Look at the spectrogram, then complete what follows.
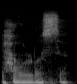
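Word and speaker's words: Παῦλος: 성격 하는 것이니까 말입니다 정확하게 해라 발음으로는 바울로 쓰입니다 바울로 스 그래서 그걸 한글로 번역하면서 바울이 된 것이죠 그래서 우리는 말씀을 알아도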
